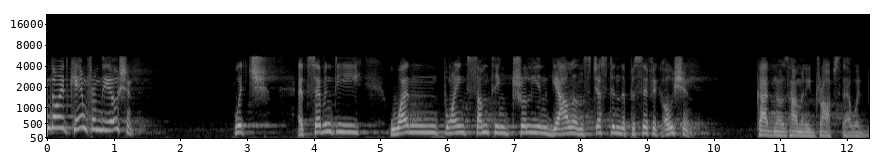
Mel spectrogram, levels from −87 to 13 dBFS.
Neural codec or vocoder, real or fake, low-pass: none; real; 5.4 kHz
